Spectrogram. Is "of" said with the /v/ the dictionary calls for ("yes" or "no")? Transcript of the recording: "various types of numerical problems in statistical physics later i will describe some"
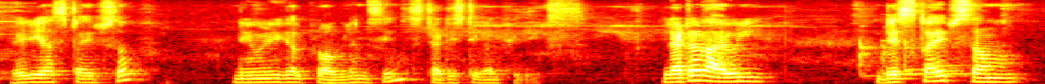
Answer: no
